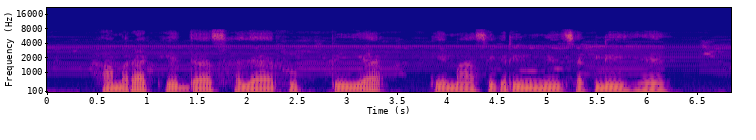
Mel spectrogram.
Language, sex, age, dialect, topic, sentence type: Magahi, male, 60-100, Central/Standard, banking, question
